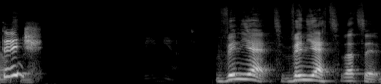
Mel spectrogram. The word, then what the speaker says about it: vignette: How do you pronounce Vintage? this? Vignette. That's it. Vignette.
